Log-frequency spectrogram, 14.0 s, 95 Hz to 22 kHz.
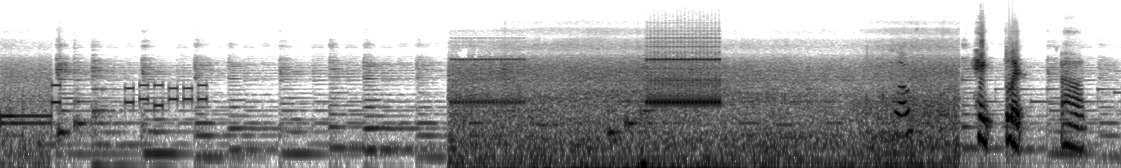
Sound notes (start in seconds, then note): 1.6 phone beeping; 5.8 phone ringing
